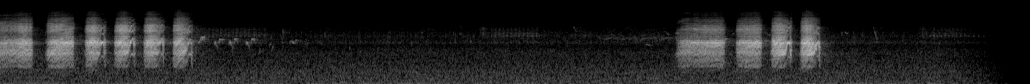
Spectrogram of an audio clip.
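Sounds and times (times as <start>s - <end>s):
Eurasian magpie Pica pica rattling calls: 0.0s - 2.0s, 6.8s - 8.3s.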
